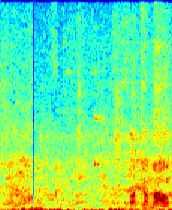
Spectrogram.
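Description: Voices talking in a crowded press scrum, with low thuds and rumble of a handheld microphone being jostled.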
